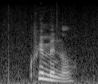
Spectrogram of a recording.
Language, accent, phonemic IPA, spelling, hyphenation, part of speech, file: English, US, /ˈkɹɪm.ɪ.nəl/, criminal, crim‧i‧nal, adjective / noun, En-us-criminal.ogg
- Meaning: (adjective) 1. Against the law; forbidden by law 2. Guilty of breaking the law 3. Of or relating to crime or penal law 4. Abhorrent or very undesirable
